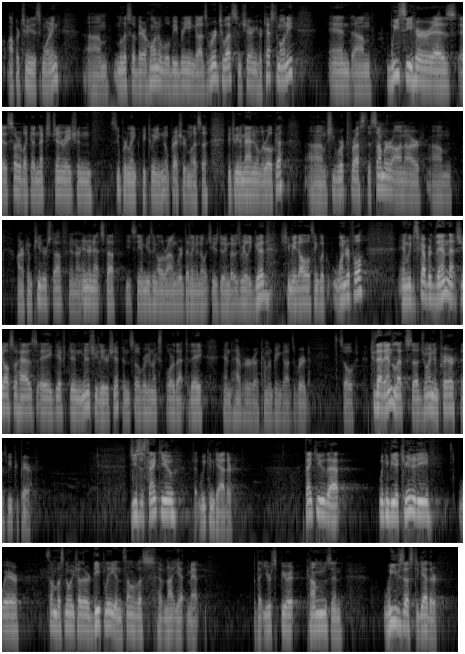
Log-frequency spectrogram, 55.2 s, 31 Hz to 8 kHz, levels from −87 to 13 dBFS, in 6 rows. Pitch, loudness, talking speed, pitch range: 105 Hz, -33 LUFS, 180 wpm, 95-125 Hz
